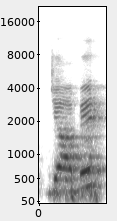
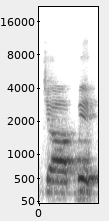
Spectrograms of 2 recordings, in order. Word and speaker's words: Jabir: Then next is Jabir ibn Hayy. How do we spell? How do we pronounce it? Jabir, Jabir, Jabir ibn Hayy.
